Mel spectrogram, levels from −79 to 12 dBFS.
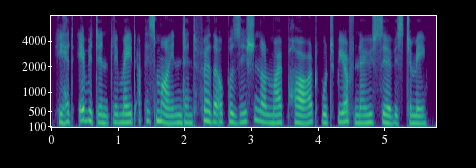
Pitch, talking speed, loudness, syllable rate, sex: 215 Hz, 210 wpm, -19 LUFS, 5.4 syllables/s, female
